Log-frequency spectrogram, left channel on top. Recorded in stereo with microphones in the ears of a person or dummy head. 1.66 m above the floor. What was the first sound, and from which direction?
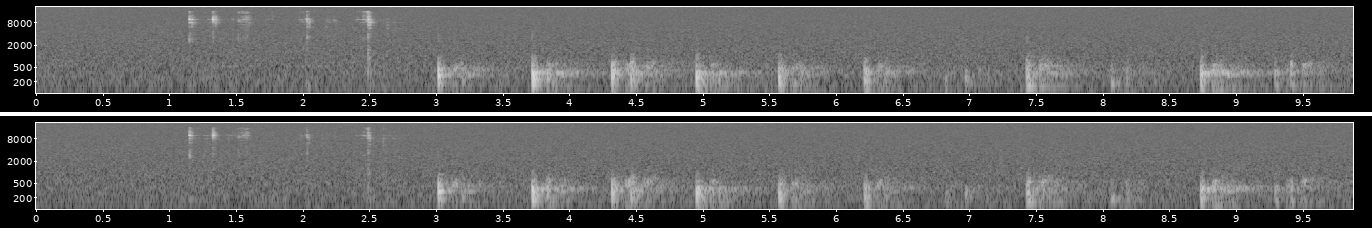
Keys jangling, 5° right (ahead or behind).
